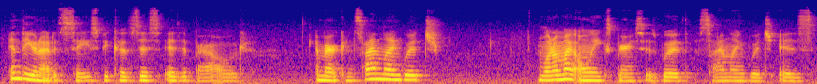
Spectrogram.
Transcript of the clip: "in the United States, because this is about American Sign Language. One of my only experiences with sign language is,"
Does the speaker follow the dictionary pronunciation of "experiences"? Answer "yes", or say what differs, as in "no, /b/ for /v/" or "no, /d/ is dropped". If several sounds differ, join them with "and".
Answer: yes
